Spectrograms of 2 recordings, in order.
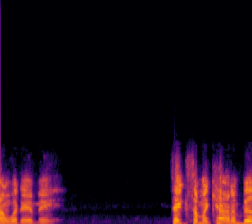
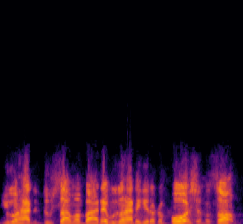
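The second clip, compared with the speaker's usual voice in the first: much lower and fast, brushing it off; dismissive man; 8 semitones lower, much faster than usual. Retold or imitated. Man told she's pregnant, low and fast brush-off. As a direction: rattle off a careless guy backing out. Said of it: "and he be like".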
